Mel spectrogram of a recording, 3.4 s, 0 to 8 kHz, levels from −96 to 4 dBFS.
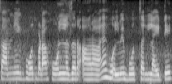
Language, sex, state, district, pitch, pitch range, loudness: Hindi, female, Uttar Pradesh, Muzaffarnagar, 195 Hz, 190-200 Hz, -14 LUFS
